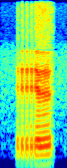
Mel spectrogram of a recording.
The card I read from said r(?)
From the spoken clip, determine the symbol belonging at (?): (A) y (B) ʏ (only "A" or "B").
B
